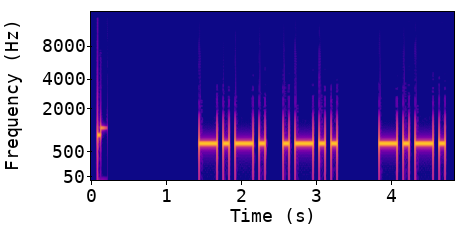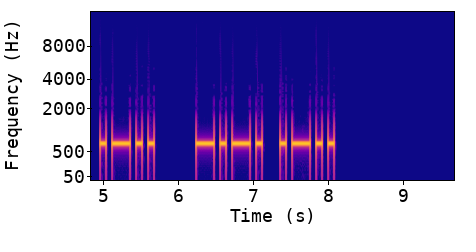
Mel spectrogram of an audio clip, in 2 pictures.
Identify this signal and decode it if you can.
Morse code, heard as a keyed tone, about 15 wpm, 700 Hz. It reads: CL CL CL
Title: Multi-letter Phonemes Repeated 3x 15wpm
